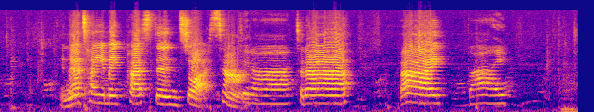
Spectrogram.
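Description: A young girl speaks and cheers excitedly nearby.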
